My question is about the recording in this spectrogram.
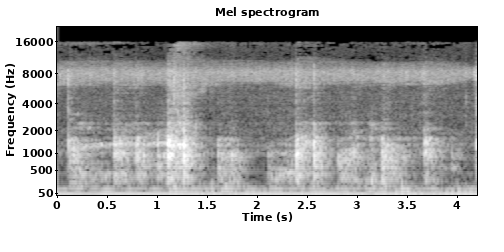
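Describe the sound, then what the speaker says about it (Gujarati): Sugar being stirred into garlic chutney in a pan, the spoon scraping and knocking against the metal in repeated strokes with a faint sizzle underneath, close and moderately loud with no voices. "ખાંડ સરસ મિક્સ થઈ જાય ત્યાં સુધી આપણે એને સાતડવાની છે"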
